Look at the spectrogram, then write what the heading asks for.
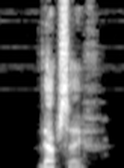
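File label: "vouchsafe", Australian English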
